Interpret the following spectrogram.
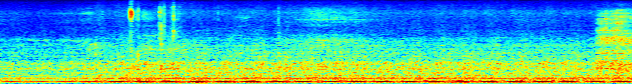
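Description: Steady low hum of a room air conditioner, with a few faint clicks about a second and a half in.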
